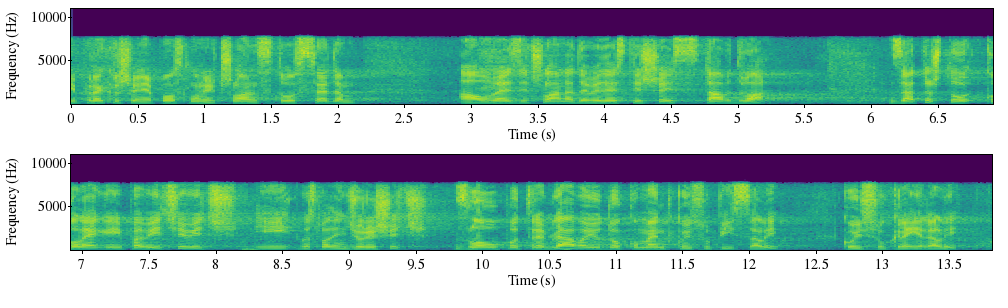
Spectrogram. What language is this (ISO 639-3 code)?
srp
